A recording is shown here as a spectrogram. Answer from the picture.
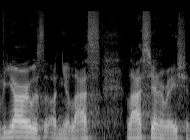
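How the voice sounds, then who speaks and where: The man's voice sits at a medium pitch. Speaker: tech executive, keynote speaker. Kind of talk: conference keynote. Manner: fast; many fillers and repetitions.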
